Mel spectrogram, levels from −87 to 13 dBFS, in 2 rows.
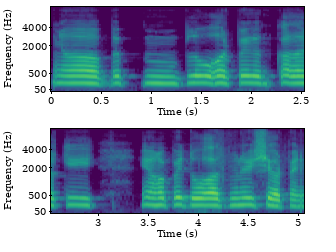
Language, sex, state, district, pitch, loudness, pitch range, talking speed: Hindi, female, Punjab, Pathankot, 205 Hz, -17 LUFS, 200-210 Hz, 140 wpm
